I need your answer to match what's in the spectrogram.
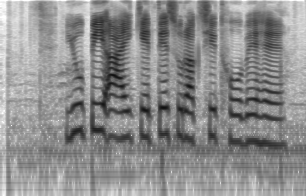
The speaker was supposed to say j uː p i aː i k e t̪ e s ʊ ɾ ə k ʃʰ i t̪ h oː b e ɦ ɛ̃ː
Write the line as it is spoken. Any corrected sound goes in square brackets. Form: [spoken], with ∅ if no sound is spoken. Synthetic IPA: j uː p i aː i k e t̪ e s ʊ ɾ ə k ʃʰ [ɪ] t̪ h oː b e ɦ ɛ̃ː

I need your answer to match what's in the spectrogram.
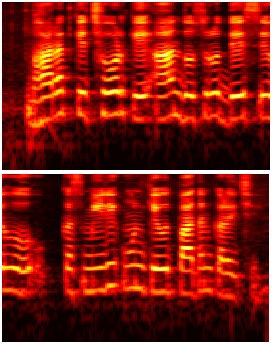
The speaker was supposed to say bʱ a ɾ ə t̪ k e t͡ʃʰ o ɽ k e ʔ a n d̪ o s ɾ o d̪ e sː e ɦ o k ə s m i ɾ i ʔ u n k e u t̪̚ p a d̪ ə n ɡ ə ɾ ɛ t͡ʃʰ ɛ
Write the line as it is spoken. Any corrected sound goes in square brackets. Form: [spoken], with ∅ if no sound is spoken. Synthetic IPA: bʱ a ɾ ə t̪ k e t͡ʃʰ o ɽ k e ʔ a n d̪ o s ɾ o d̪ e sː e ɦ o k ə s m i ɾ i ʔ u n k e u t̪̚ p a d̪ ə n [k] ə ɾ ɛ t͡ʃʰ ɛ

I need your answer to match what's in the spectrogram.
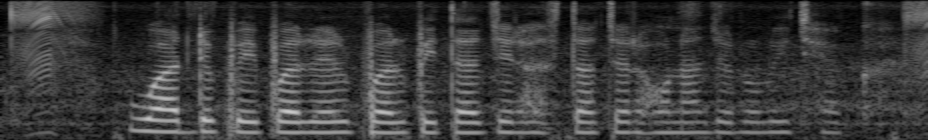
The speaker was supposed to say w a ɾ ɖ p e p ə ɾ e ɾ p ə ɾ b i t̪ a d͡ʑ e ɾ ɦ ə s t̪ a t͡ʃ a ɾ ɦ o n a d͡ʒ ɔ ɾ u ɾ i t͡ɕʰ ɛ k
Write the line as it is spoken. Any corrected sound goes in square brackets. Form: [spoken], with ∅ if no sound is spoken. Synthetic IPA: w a ɾ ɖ p e p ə ɾ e ɾ p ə ɾ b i t̪ a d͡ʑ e ɾ ɦ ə s t̪ a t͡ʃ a ɾ ɦ o n a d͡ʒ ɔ ɾ u ɾ i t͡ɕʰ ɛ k

